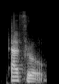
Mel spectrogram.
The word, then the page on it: Afro: Indian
